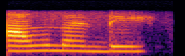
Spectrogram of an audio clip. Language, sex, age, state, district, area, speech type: Telugu, female, 18-30, Telangana, Vikarabad, rural, conversation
